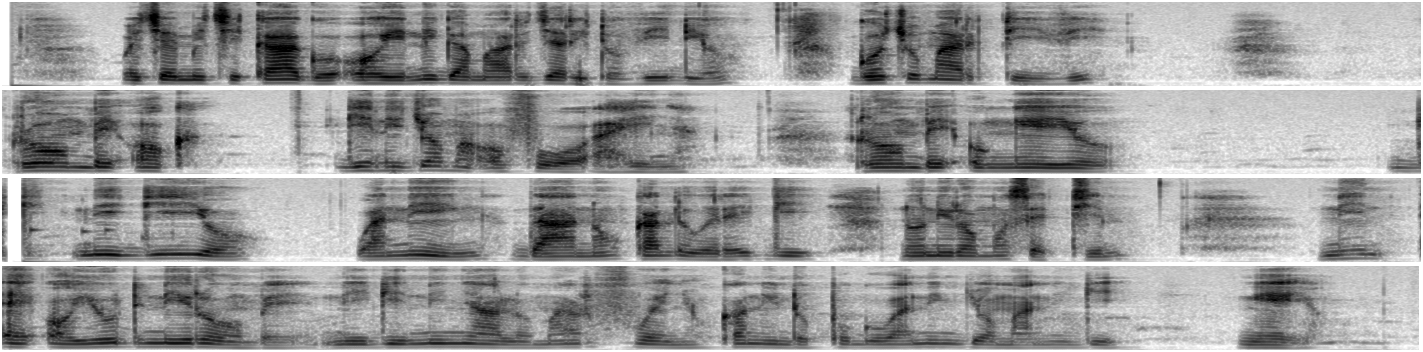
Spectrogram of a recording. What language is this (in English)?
Luo (Kenya and Tanzania)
